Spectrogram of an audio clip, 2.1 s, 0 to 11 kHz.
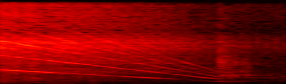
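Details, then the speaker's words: Small Kaylor adaptor/motor for a VW on a modified Kelly SepEx regen controller, casing heats fast, no internal fan, run up fast then regen braked: high whine sweeps steeply down and dies within about 1.5 s; normal regen stop. "break so this is how that's how quick it stops with the regen"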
